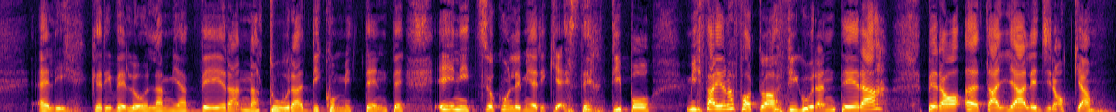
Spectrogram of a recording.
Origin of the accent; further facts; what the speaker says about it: Liguria, Italy; born there; now in Milan, Italy; però io sono nata a Ligure, quindi sono particolarmente oculata nei confronti dei soldi che escono dalle mie tasche, ma vivo anche a Milano da 20 anni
